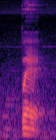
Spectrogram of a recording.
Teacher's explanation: Bibir penutup ledakan udara keluar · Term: letupan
